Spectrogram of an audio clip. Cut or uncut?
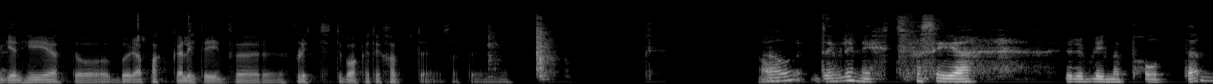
uncut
